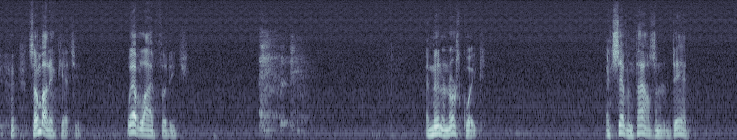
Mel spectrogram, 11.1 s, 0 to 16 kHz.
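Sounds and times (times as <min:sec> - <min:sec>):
faint steady hum: 0:00.0 - 0:11.0
person coughing: 0:03.9 - 0:04.7.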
